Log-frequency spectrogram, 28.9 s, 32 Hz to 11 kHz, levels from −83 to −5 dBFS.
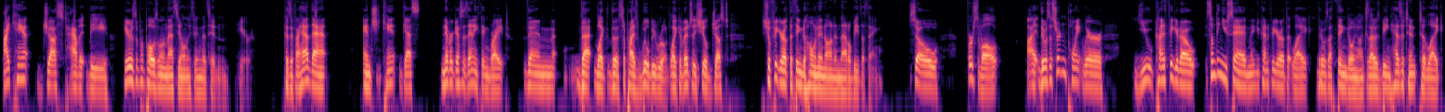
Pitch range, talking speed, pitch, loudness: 105-140 Hz, 200 wpm, 120 Hz, -23 LUFS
